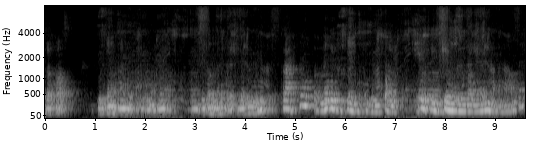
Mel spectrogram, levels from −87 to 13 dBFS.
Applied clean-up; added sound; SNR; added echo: neural separator model SepFormer DNS4.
